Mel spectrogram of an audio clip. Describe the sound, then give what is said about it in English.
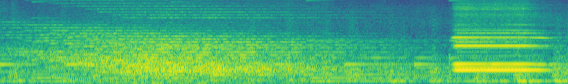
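A train travelling through a tunnel rumbles steadily with a hollow, droning roar, then a loud horn blast sounds near the end. No one speaks. “We're headed for the Rainbow Tunnel that will take us far, far away.”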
